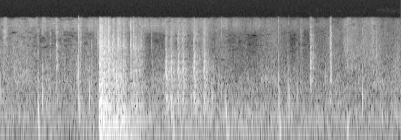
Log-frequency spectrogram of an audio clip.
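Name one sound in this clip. A door opens with a creak.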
